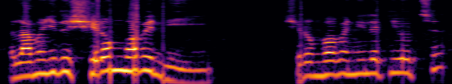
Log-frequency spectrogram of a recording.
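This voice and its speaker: Male teacher, high voice, explains patiently step by step, classroom lecture. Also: animated, a little fast, a little mellow, poor audio. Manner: explains step by step, often checks understanding. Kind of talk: classroom lecture on poetic meter.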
